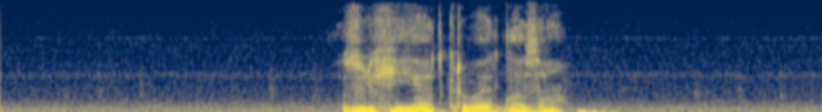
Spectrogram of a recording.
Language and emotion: Russian, neutral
